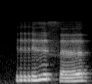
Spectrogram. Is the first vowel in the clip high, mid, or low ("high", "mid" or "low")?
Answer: high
